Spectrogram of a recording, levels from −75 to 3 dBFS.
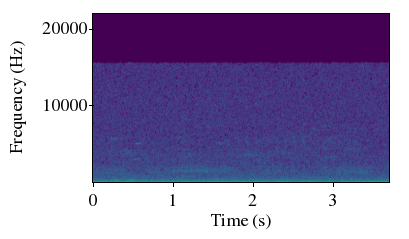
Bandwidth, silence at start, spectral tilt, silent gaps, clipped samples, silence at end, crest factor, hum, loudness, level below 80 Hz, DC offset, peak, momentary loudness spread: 16 kHz; 0 s; -4.5 dB/octave; none; under 0.1%; 0 s; 10 dB; none; -34 LUFS; -32 dBFS; under 0.1%; -20 dBFS; 1 LU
